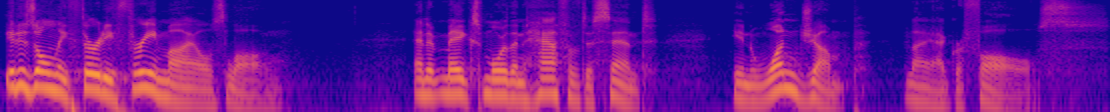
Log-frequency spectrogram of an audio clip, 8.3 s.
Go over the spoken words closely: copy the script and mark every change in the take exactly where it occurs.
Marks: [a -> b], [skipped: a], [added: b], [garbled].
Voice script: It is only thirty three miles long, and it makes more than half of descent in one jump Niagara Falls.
It is only thirty three miles long, and it makes more than half of descent in one jump Niagara Falls.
